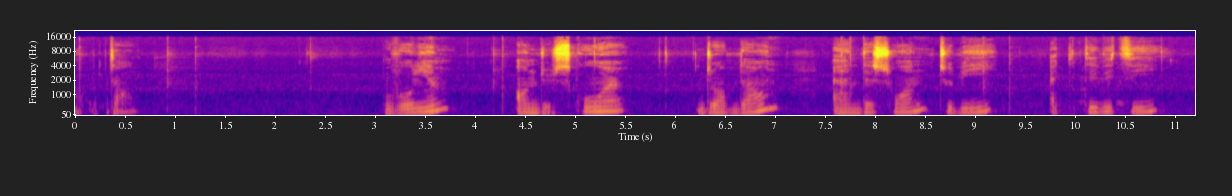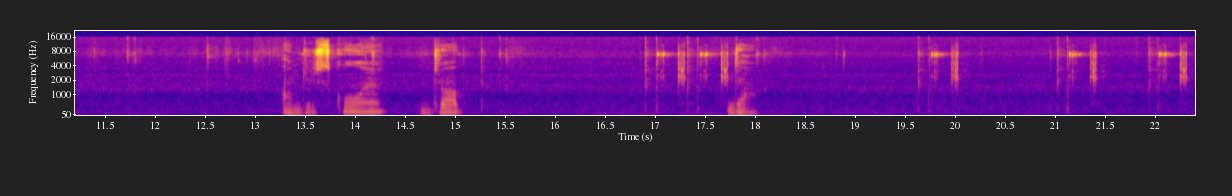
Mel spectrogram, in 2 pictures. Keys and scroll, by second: 16.4-17.9 typing, 19.6 o, 19.9 o, 21.3 w.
